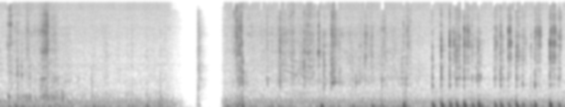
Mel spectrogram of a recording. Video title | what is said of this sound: Satisfying Lid Sounds ASMR Tingle, Relax, Sleep, Study, Enjoy | That one makes a little softer sound when I tap on it.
